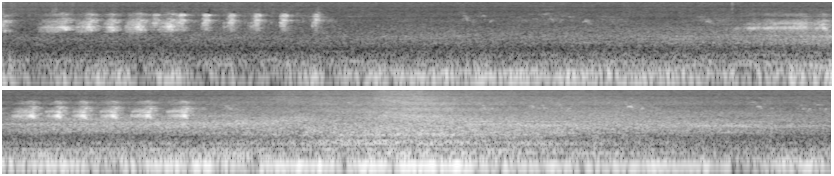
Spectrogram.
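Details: In a garden in New Zealand, a frog gives two bursts of rapid, rattling pulsed calls over a steady low background rumble. Frog.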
